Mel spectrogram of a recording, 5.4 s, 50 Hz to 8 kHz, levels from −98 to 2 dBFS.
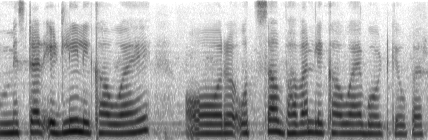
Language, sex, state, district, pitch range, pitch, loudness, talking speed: Hindi, female, Bihar, Katihar, 195-215 Hz, 205 Hz, -15 LUFS, 155 wpm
